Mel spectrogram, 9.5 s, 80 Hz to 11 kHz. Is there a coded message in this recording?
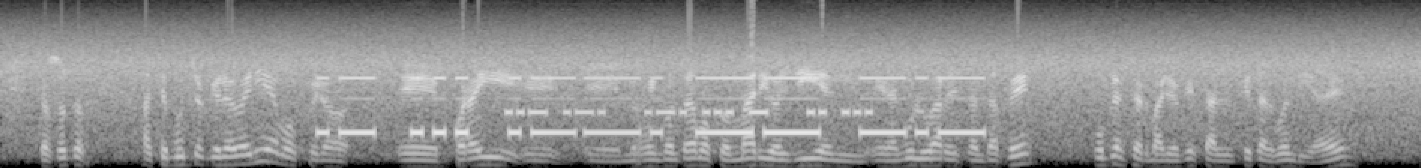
Yes: Morse code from 2.0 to 6.6 s, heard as two keyed tones, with radio static. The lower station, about 16 wpm, 770 Hz: ASPMK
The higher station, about 31 wpm, 1180 Hz: UR RST IS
